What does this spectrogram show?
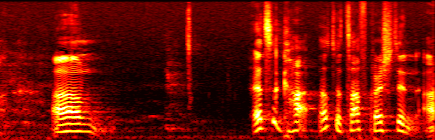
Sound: audience laughing

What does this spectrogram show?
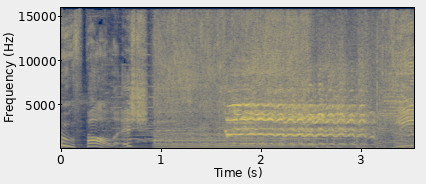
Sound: neighing

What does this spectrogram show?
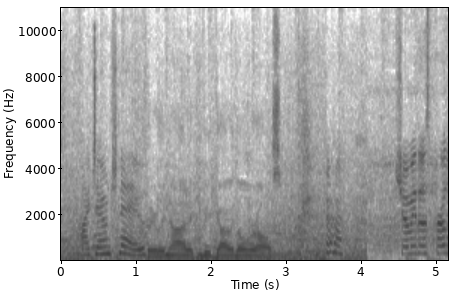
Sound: laughter

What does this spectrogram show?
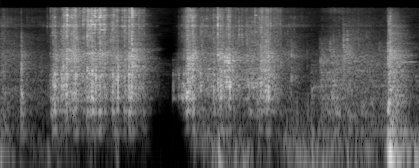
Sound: metal clanking

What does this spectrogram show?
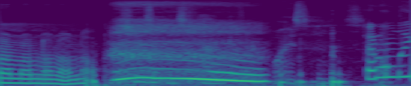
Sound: gasps

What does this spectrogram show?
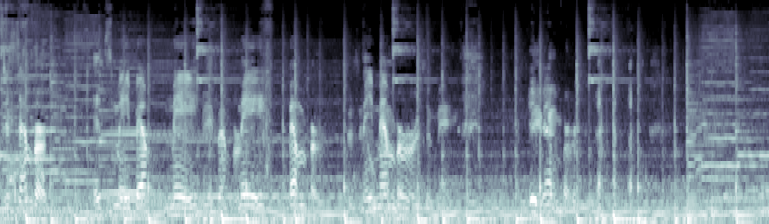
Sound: laughs

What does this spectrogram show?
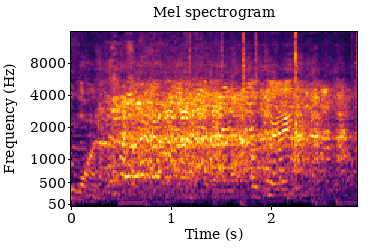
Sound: audience laughing

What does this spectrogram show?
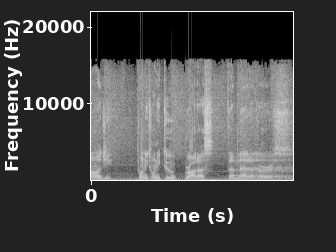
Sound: echo

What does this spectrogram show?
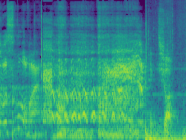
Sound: Hazel is now speaking Russian; Hazel is now speaking like a monkey

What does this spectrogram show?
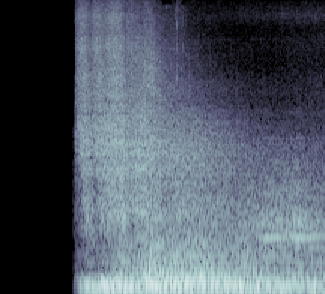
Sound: logo whooshes

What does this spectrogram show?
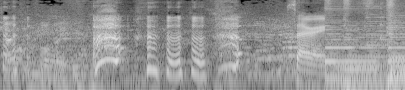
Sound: laughs

